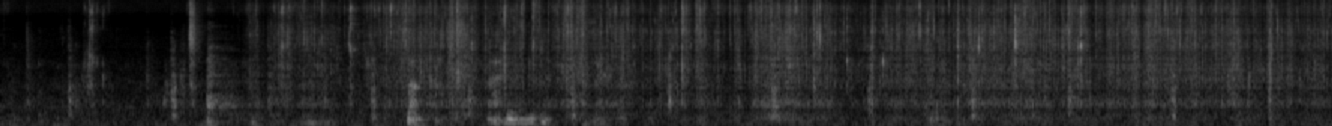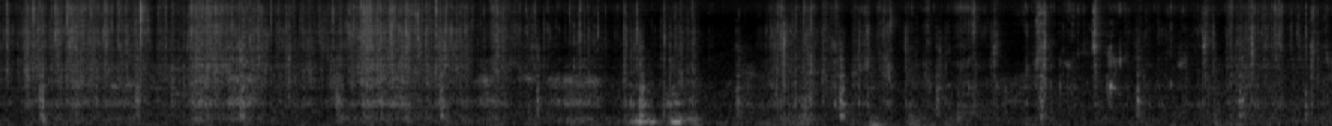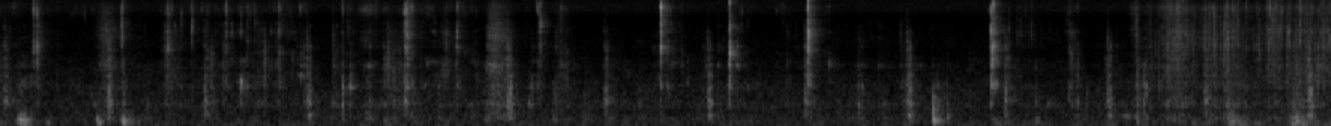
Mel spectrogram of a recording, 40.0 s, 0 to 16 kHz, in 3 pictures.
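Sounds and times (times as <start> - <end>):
chewing and biting crunches: 0.6 - 35.9, 36.5 - 39.9
shrimp shells crackling and tearing: 2.5 - 20.4, 21.0 - 26.8, 37.9 - 39.9.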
